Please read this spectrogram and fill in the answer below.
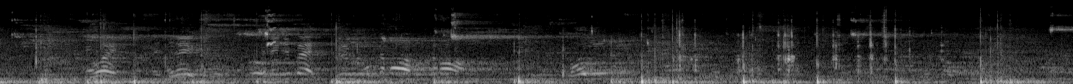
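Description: Basketball shoes squeaking on a hardwood court, with a basketball bouncing in irregular thuds that come mostly in the second half.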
